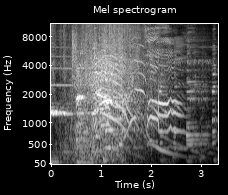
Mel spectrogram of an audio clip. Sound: cheering

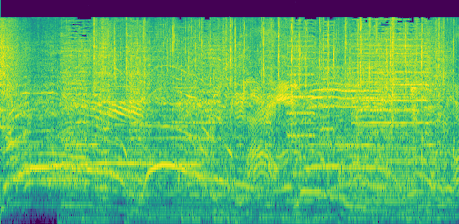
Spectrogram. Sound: cheering and applause

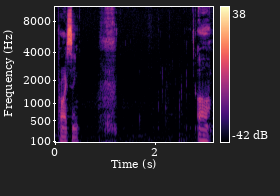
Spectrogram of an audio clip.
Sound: sips tea

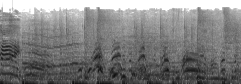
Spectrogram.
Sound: gorilla sounds

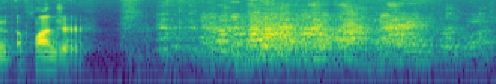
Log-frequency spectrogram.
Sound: laughter

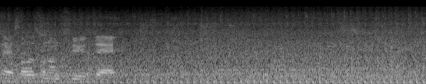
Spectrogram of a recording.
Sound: engine noise

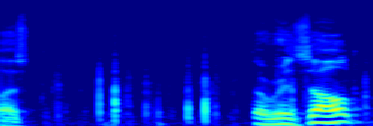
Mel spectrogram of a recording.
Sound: hooves clopping

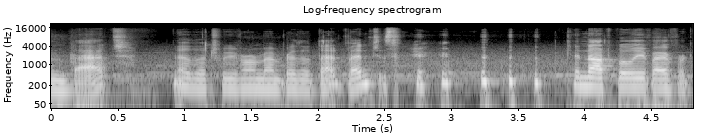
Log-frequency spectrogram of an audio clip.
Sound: laughs

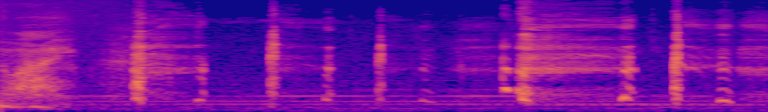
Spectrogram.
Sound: Mark coughs

